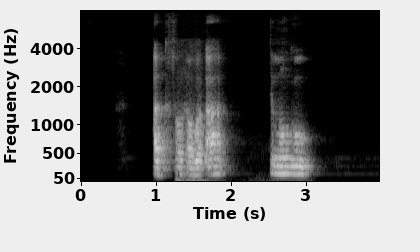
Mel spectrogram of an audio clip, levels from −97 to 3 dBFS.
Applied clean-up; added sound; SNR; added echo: neural mask model DeepFilterNet 3.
